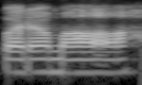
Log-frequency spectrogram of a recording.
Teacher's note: ಮ ಕ್ಕೆ ಅ ಸ್ವರ ಕೂಡಿದೆ ಆದ್ದರಿಂದ ವಿಸರ್ಗ ಕೂಡ ಆ ಉಚ್ಚಾರಣೆಯಿಂದ ಎಂಡ್ ಆಗುತ್ತೆ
